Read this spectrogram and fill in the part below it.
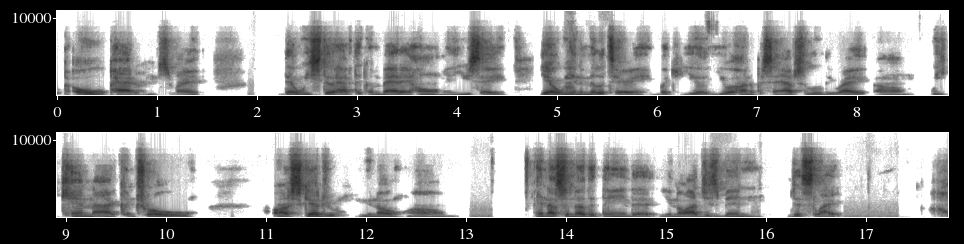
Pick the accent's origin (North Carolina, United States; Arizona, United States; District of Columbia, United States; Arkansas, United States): Arkansas, United States; Little Rock; I'm from Arkansas, you know, Little Rock.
